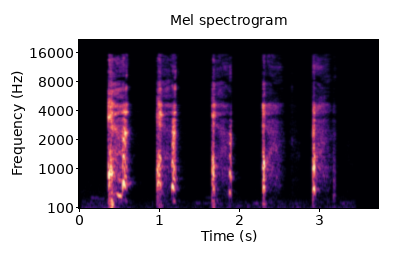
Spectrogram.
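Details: A sick young child gives five short, harsh coughs in quick succession, each with a sharp onset and brief tail, in a quiet room: repeated coughing.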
